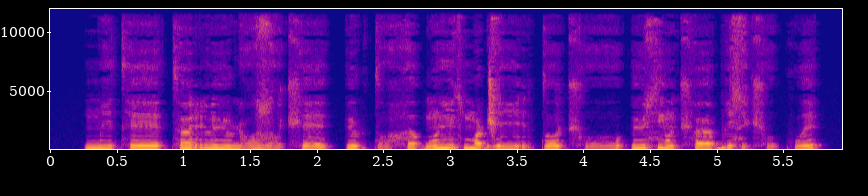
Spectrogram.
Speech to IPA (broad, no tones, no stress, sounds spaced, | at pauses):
m i t̪ʰ eː t̪ʰ œ r l yː ɳ ɔ̤ z ɔ̤ t͡ʃʰ e | y ɖ t̪ ɔ̤ h ə ɡʷ ĩː s m ɔ ɖ z iː r t̪ o t͡ʃʰ o̤ | y s j õ t͡ʃʰ œː b i s ə̤ t͡ʃʰ o̤ kʷʰ e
